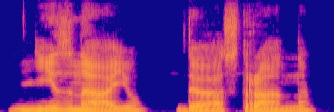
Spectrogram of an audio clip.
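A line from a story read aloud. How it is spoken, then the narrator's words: Slow. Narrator (Russian): Ученик мага медленно ответил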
